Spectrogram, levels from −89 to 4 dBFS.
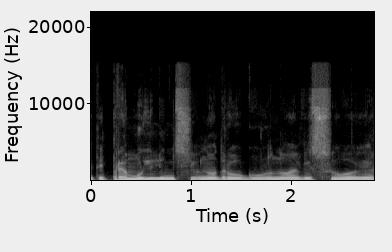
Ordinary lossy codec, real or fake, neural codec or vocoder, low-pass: Opus, 16 kbps; fake; vocoder, 44.1 kHz, 128 mel bands every 512 samples, BigVGAN v2; 14.4 kHz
